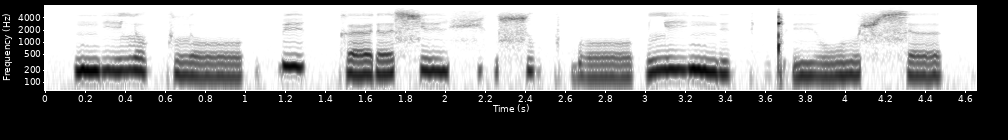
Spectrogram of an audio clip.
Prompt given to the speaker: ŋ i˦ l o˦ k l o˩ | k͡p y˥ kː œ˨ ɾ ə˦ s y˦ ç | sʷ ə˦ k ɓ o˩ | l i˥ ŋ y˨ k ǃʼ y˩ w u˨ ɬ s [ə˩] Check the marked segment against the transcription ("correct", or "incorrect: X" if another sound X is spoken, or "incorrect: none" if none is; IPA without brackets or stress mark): incorrect: ə˨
